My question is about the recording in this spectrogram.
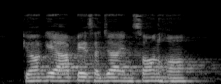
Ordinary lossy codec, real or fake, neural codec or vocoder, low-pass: Opus, 64 kbps; real; none; 10.8 kHz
